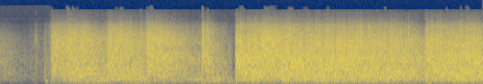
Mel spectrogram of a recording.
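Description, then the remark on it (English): A dense, continuous barrage of gunfire, a hail of bullets aimed at Frank and Jesse as they flee a bank on horseback: loud and crackling, with shots blurring into a steady roar that briefly dips before surging back even louder. No voices. “Confronted by a hail of bullets, they try a different route, only to find that blocked as well.”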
